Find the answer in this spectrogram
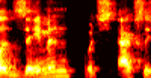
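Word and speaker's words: Xaman: It's now going to be called Zaman. Rhymes with ramen noodles.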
